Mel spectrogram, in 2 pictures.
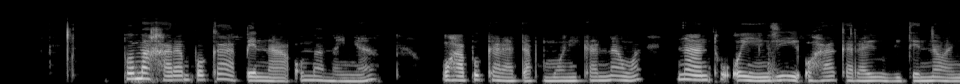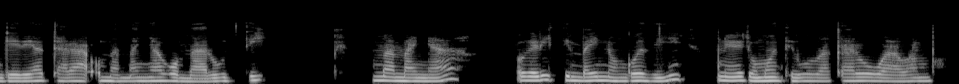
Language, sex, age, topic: Oshiwambo, female, 18-24, agriculture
